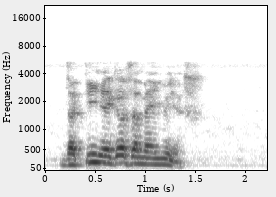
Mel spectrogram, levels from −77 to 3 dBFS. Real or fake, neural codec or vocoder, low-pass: fake; autoencoder, 48 kHz, 128 numbers a frame, DAC-VAE, trained on Japanese speech; 5.4 kHz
